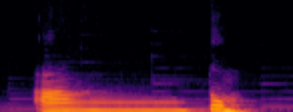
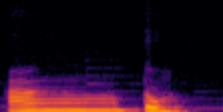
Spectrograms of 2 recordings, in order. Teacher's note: Nun sukun ketemu dengan ta, maka nun sukunnya dia akan dibaca samar-samar. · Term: ikhfa hakiki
